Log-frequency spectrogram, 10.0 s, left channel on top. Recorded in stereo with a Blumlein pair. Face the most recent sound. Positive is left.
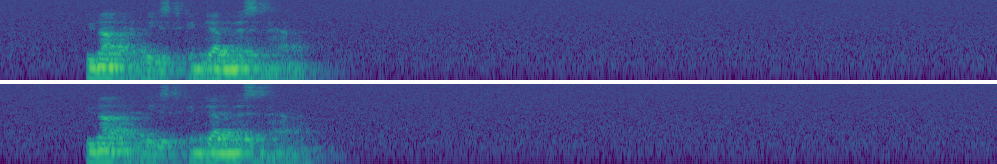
turn(degrees=-5)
